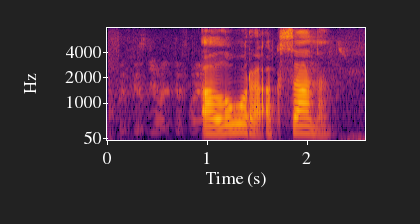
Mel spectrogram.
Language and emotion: Russian, neutral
